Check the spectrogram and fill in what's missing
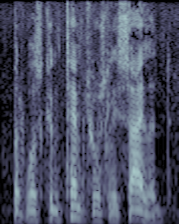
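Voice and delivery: ordinary delivery

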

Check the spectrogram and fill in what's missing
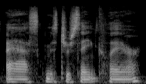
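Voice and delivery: ordinary delivery, nothing marked

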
